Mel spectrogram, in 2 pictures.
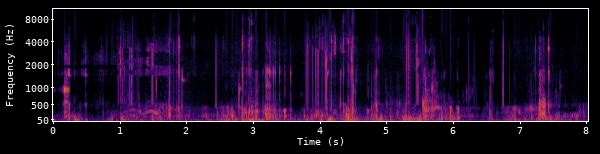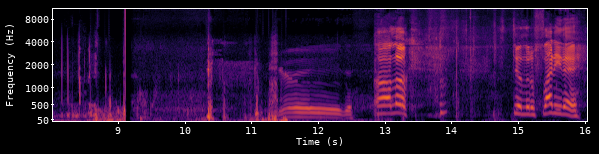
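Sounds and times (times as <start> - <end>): underwater water sloshing: 0.0 - 11.6.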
